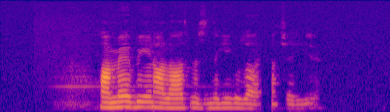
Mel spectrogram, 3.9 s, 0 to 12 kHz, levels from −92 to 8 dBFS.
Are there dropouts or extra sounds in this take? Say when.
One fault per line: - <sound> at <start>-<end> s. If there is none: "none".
- dropout at 2.6-2.7 s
